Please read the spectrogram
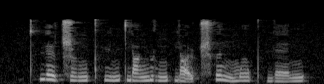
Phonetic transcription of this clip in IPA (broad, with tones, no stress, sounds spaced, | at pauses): t̪ʰ ɥ ɛ˥˩ ʈ͡ʂ ɤ˧˥ ŋ pʰ y˧˥ n t̪ j ɑ˧˥ ŋ ɻ ʊ˧˥ ŋ p j ɑ̰˨˩ ʊ̯ ʈ͡ʂʰ ə˥˩ n m ɤ˥ pʰ ɥ ɛ˧˥ n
